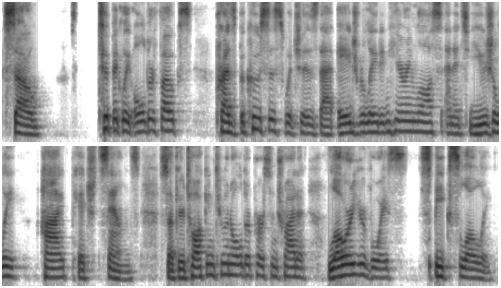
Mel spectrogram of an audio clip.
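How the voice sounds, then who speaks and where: Woman, deep low voice, nursing instructor, chatty lecture, keeps asking "okay?". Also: moderate pace, a little mellow. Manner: conversational, frequent "right?" and "okay?" check-ins. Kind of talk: recorded lecture.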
